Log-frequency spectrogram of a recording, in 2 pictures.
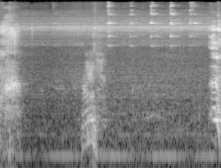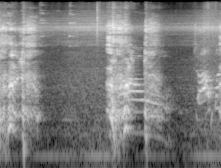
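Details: Coughing during a cold: four loose, harsh coughs in short bursts, some doubled, with quiet gaps and low room hum.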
